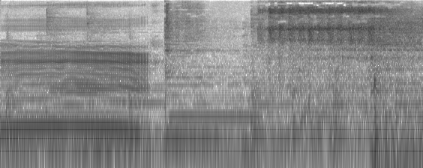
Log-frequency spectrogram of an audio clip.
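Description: Cows moo in the video game West of Loathing, one long drawn-out low call followed by further overlapping moos, loud and close with no talk over them.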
